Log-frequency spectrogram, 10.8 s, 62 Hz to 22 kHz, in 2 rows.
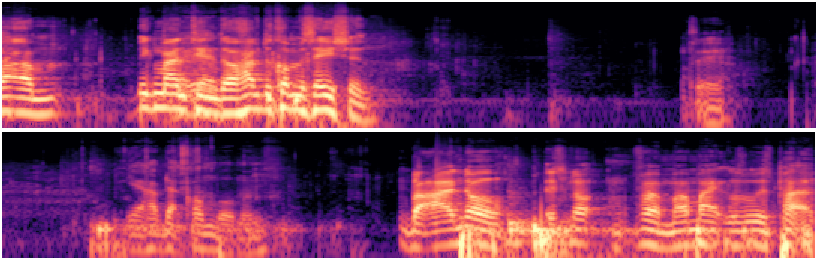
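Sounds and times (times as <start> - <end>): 
speech: 0.0 - 2.6, 4.6 - 4.9, 6.0 - 7.4, 8.1 - 10.8
person chewing crunchy food: 2.6 - 3.2, 5.1 - 10.8.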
